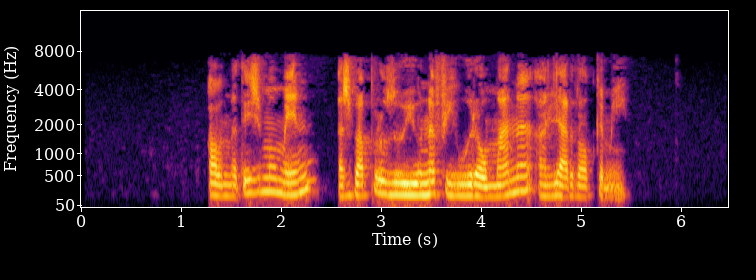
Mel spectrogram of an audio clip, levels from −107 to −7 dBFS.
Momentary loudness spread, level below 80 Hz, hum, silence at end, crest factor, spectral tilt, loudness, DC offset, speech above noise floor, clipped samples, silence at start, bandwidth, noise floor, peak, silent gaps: 10 LU; -58 dBFS; none; 1.05 s; 18 dB; -5 dB/octave; -17 LUFS; under 0.1%; 62 dB; under 0.1%; 1.25 s; 7.8 kHz; -79 dBFS; -2 dBFS; none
